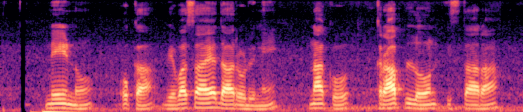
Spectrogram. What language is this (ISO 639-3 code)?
tel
